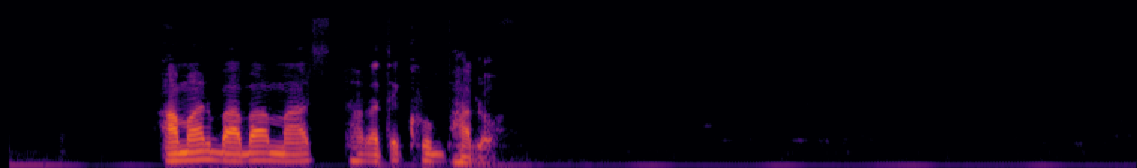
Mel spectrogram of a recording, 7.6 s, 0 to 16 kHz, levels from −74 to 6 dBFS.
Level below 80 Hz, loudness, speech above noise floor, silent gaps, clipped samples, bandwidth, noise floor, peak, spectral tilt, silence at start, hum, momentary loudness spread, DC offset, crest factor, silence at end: -52 dBFS; -27 LUFS; 39 dB; none; under 0.1%; 11.5 kHz; -65 dBFS; -6 dBFS; -8 dB/octave; 1.1 s; none; 11 LU; under 0.1%; 26 dB; 4.25 s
